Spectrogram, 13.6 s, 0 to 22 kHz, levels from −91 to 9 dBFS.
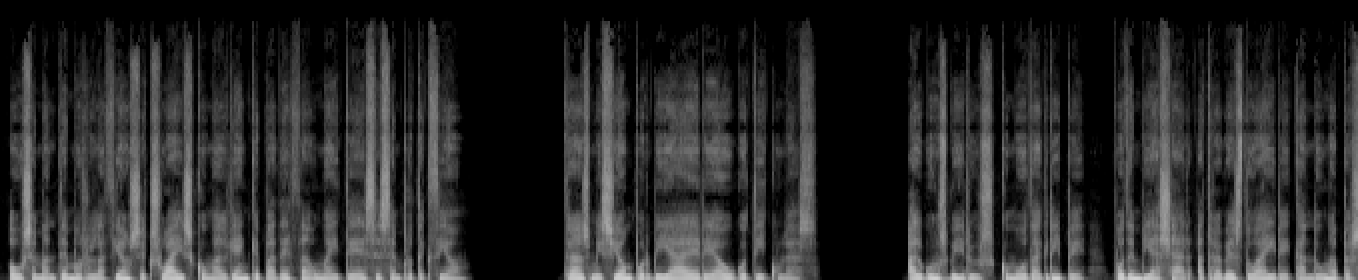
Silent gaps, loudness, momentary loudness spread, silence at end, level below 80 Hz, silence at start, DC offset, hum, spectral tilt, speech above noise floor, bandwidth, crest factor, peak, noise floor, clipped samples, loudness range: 4.80-5.55 s, 8.29-8.99 s; -23 LUFS; 10 LU; 0 s; -78 dBFS; 0.1 s; under 0.1%; none; -5.5 dB/octave; over 68 dB; 19 kHz; 18 dB; -6 dBFS; under -90 dBFS; under 0.1%; 3 LU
